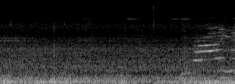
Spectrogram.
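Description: Steady low rumble and road noise of a moving vehicle, heard from inside it.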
